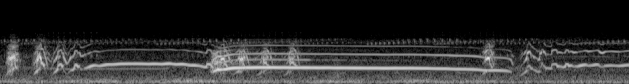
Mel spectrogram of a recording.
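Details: Several wolves howling together in long, steady, overlapping tones at different pitches, with short choppy yelps and yips breaking in at the start and near the end.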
